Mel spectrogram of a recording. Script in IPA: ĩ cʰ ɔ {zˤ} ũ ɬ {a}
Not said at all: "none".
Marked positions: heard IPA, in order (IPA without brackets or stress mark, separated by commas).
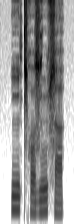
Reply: z, a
